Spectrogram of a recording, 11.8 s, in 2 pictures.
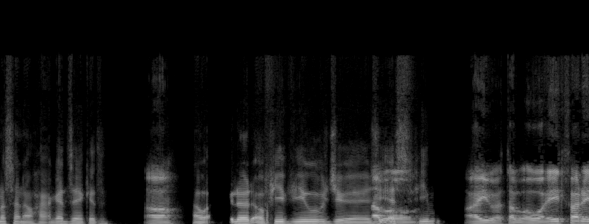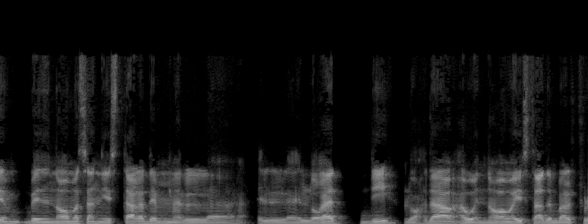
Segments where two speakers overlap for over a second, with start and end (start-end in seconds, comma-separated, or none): none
